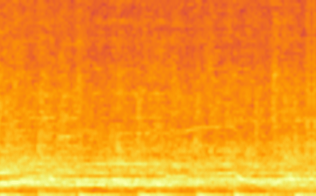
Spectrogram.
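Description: An applause sound effect thanking the show's Patreon supporters: a steady, dense wash of clapping that stays loud and even across the whole clip, with a low rhythmic thump running underneath.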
